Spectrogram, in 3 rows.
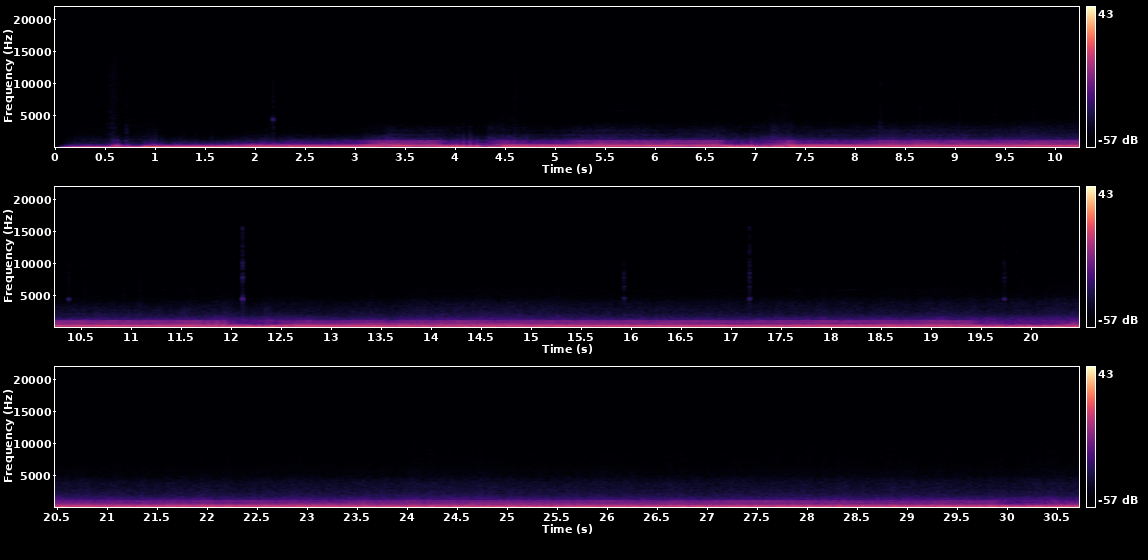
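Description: Ford Fiesta ST Mk8's 1.5-litre turbocharged three-cylinder engine at full throttle, heard from inside the cabin. Its pitch climbs through each gear and drops at four upshifts, about 4, 7, 12 and 19 seconds in, with each later gear rising more slowly. Road and wind noise run underneath.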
